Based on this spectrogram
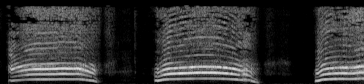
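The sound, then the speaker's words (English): A human voice imitates a screaming moth with three loud, drawn-out wailing shrieks, each about a second long and dropping in pitch at the end, separated by brief silent pauses. “Have you ever heard a moth scream?”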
